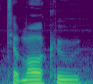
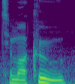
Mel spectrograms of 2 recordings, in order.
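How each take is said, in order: First: The stress is on the second syllable. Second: The stress is not on the second syllable. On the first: The speaker calls it right. "It's Tamaku" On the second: The speaker calls it wrong. "No one goes Temaku or Tamaku"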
